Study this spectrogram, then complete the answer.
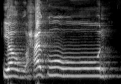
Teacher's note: ضاد کو پر کر کے منہ بھر کے پڑھیں گے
